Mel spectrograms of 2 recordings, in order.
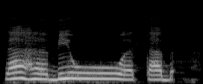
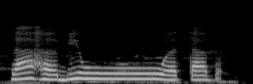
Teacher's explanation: menjadi dua yaitu idgam bigunnah dan idgam bilagunnah idgam bigunnah adalah idgham yang dibaca dengan secara dengung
